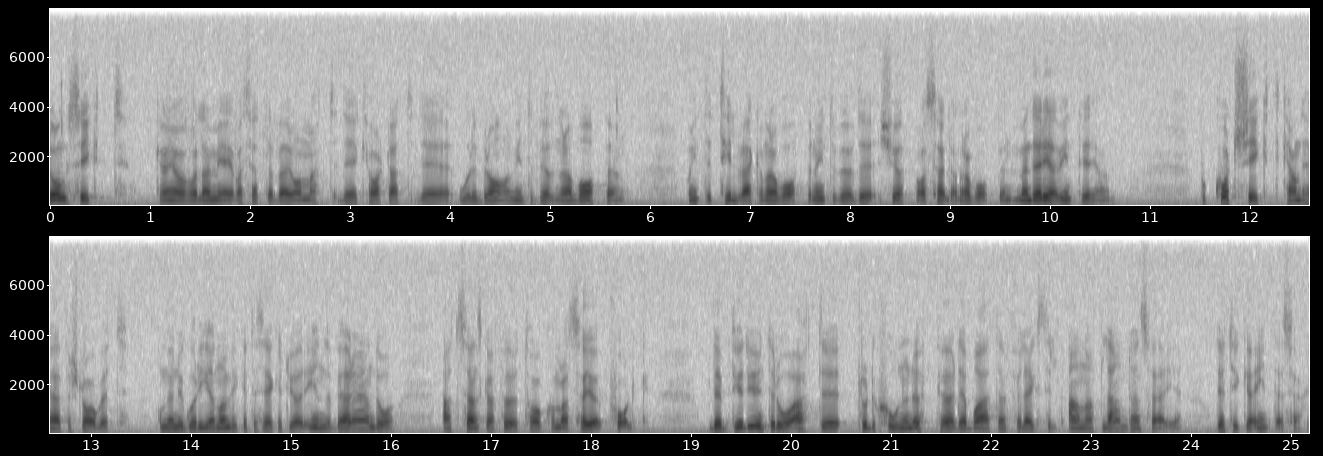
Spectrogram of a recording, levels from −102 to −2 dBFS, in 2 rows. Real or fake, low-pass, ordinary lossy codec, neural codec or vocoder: real; none; none; none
